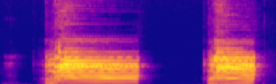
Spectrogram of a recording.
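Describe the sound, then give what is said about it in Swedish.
Two loud, buzzy, harmonically rich tones play with impulse-response (IR) reverb added to give a sense of room. The first lasts about a second and the second is shorter. Each leaves a brief lingering tail as it cuts off. “Ni hör att det blir lite rum.”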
